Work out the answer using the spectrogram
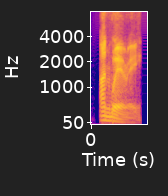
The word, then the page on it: unweary: British English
